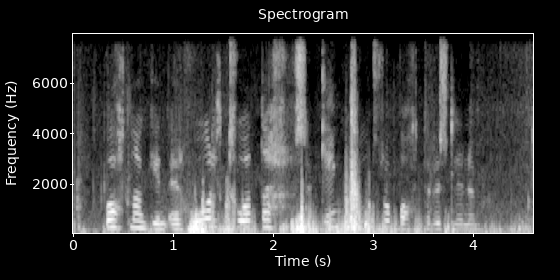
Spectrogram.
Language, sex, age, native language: Icelandic, female, 40-49, Icelandic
